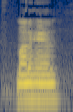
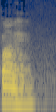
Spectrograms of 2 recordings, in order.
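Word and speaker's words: Monaghan: It stars Hugh Jackman, Liev Schreiber, Danny Houston, Will.i.am, Lynn Collins, Kevin Durand, Dominic Mahogany, Monahan, in my head, silent G, and I just said the G anyway.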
